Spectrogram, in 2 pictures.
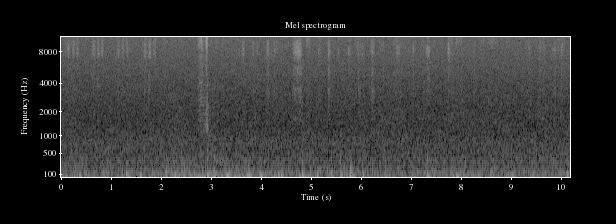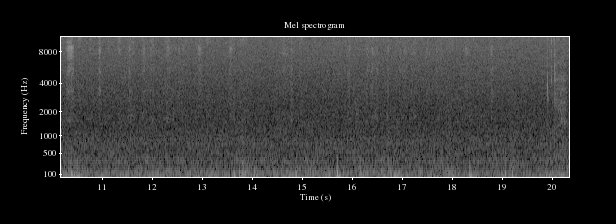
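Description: A pen writes on a sheet of paper during a maths working, a steady close scratching and rustling that runs throughout with small taps, over a faint hiss.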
